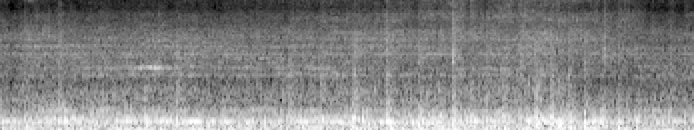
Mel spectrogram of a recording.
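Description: Coal train hopper cars rolling past close by: a loud, steady rumble of steel wheels on the rails.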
